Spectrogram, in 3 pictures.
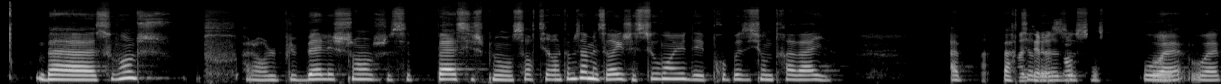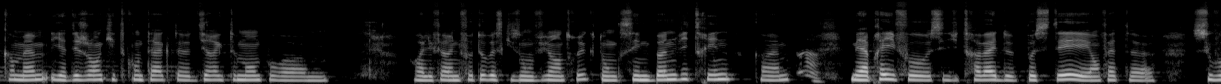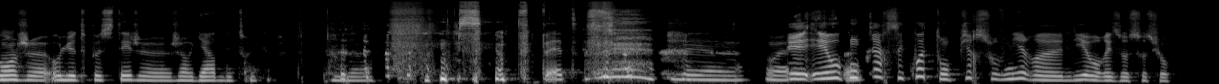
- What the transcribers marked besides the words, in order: other background noise; blowing; stressed: "partir"; distorted speech; laugh; laugh; laughing while speaking: "c'est un peu bête"; stressed: "pire"
- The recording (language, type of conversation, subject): French, podcast, Quelle place laisses-tu aux réseaux sociaux dans ta santé mentale ?
- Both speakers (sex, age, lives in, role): female, 35-39, France, guest; female, 40-44, France, host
